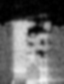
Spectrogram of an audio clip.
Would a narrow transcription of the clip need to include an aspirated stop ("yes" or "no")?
no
